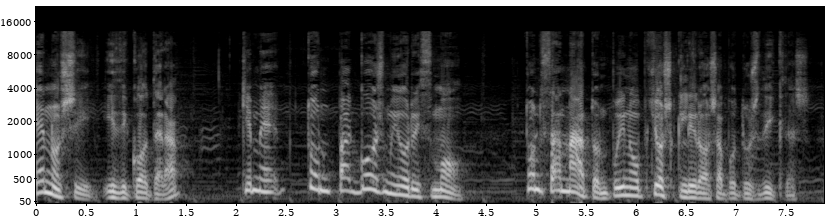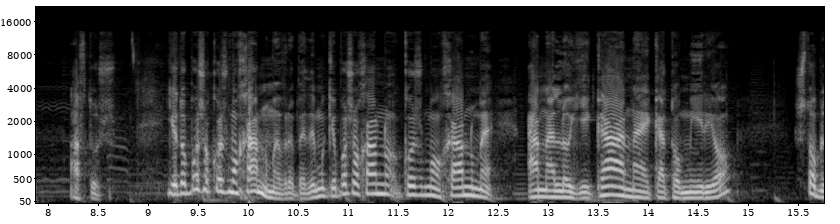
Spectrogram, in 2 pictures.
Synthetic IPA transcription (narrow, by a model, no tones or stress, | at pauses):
eno̞siːðiko̞t̪e̞ɾɐ | ce̞me̞t̪o̞npɐŋɡo̞zmio̞ɾiθmo̞ | t̪o̞nθɐnɐt̪o̞npuine̞o̞pço̞skliɾo̞sɐpo̞t̪uzðikt̪e̞s | ɐ̰ft̪us | ʝɐt̪op̬o̞so̞ko̞zmo̞xɐnumevɾe̞pe̞ðimucepo̞soxko̞zmo̞xɐnume̞ɐnɐlo̞ʝikɐenɐe̞kɐt̪o̞miɾio̞ | st̪o̞b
